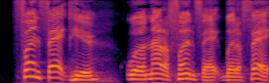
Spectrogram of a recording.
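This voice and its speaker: At a very slow pace, a man with a fairly high pitch talks with lively intonation. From South Carolina. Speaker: podcast host. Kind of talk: casual monologue. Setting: studio.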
